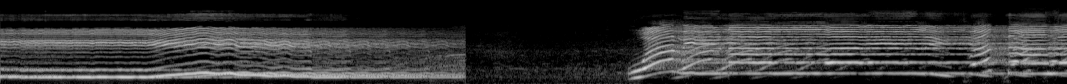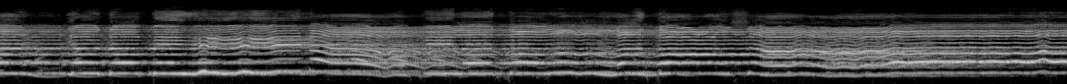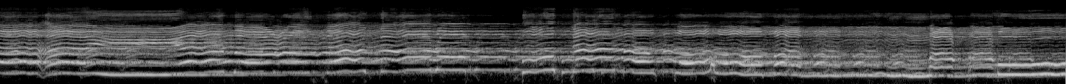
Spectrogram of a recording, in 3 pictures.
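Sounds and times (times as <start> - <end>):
child reciting melodically: 6.3 - 32.0.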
